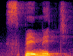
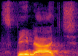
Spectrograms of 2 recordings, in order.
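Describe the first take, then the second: First: The second syllable has a short i vowel: nitch. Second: The second syllable has an open vowel: natch. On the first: The speaker calls it right. "नैच नहीं बन के निच बनता है" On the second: The speaker calls it wrong. "जैसा ये लिखा हुआ है इसका उच्चारण होना चाहिए"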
